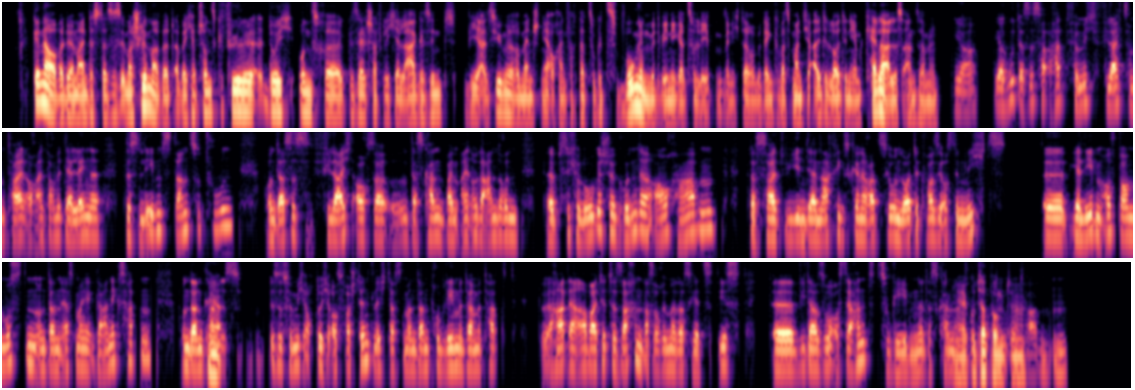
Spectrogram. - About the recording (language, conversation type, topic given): German, podcast, Wie schaffst du mehr Platz in kleinen Räumen?
- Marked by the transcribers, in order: stressed: "gezwungen"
